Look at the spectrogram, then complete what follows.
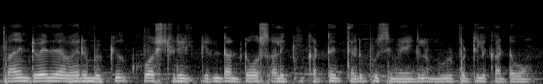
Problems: background sounds at intervals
